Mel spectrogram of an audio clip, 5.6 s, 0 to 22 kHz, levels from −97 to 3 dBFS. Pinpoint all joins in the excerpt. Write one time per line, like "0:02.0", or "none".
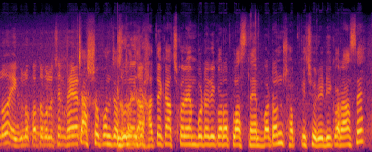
0:01.8

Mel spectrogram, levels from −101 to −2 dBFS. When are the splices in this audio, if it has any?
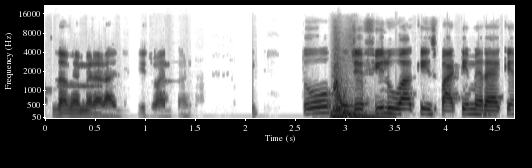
0:02.0

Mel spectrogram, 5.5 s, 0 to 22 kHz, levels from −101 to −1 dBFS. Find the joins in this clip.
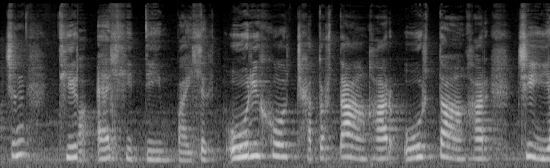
0:00.9
0:02.1

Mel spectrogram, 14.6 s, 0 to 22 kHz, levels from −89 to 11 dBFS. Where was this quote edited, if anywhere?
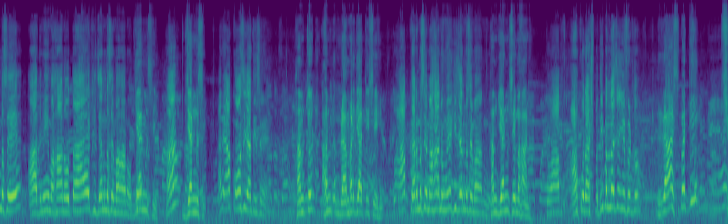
0:04.1

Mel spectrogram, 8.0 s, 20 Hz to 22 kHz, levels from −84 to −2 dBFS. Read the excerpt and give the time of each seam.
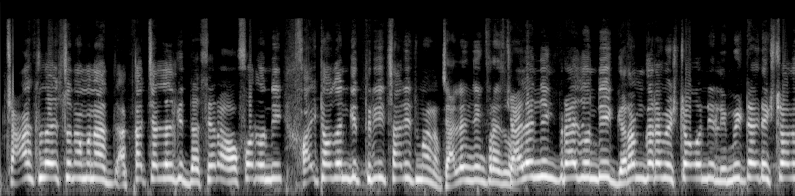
0:02.9

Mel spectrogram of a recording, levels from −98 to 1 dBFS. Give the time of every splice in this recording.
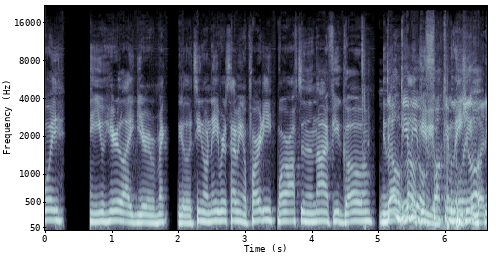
0:03.4
0:05.0

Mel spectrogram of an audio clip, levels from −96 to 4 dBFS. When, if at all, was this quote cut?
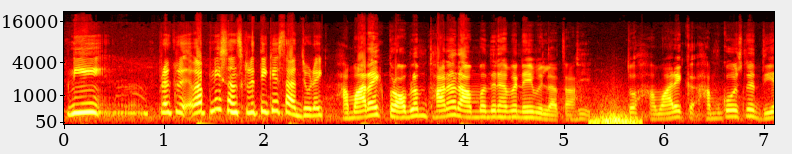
0:02.6

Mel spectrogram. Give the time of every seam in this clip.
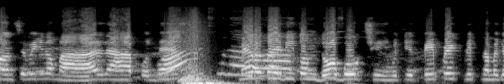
0:01.9

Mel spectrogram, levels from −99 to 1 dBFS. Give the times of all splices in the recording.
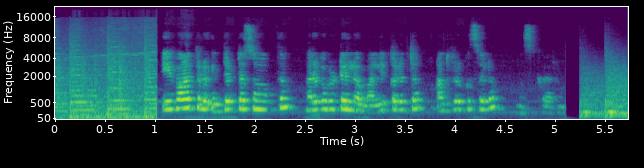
none

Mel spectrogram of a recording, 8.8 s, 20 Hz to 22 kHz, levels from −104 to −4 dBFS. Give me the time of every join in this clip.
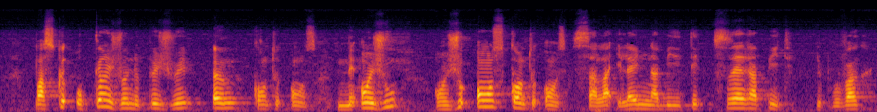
0:05.7

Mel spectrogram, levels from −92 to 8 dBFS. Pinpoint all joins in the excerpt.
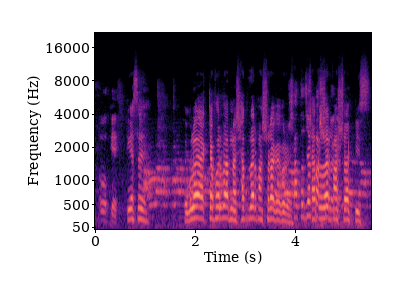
none

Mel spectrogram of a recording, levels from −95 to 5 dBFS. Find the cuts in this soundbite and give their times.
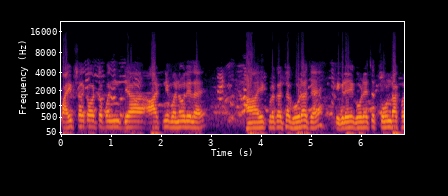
none

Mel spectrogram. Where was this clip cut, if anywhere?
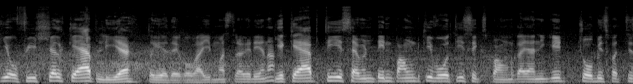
none

